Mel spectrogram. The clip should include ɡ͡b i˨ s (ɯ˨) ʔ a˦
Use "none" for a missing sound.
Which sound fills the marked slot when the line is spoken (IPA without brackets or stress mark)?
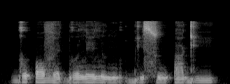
u˨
